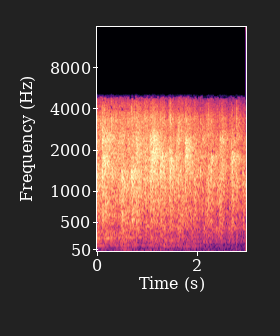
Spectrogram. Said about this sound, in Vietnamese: Thì qua những câu hỏi quý vị đó thì tôi thấy là quý vị có tu tập trình độ hiểu biết cũng như sự nhận thức thì khoảng 80% trở lên. Cho tràng pháo tay nữa nha.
